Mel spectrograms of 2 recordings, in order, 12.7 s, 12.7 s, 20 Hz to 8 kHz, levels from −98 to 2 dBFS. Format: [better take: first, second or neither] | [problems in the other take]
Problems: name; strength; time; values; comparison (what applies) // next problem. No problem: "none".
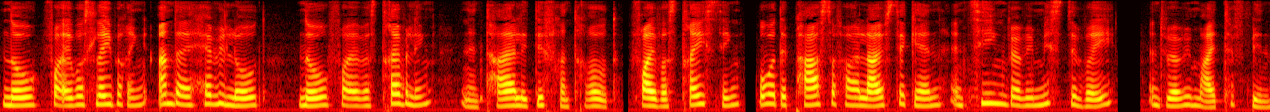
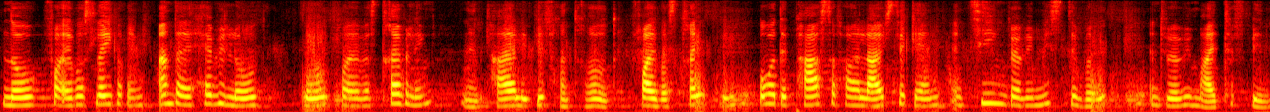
first | noise reduction (neural separator model SepFormer DNS4)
